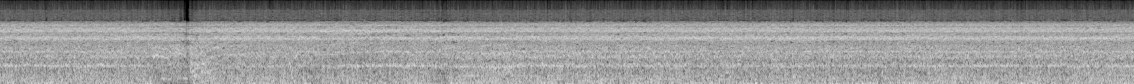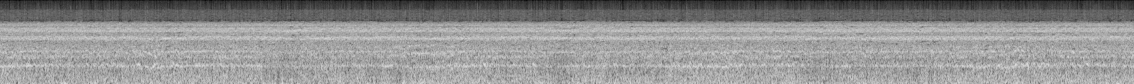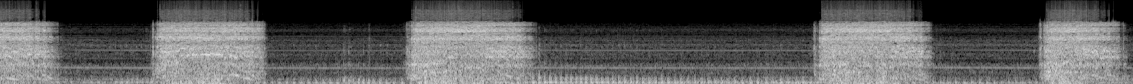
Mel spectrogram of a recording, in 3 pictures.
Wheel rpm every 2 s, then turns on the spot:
210, 190, 220, 230, 230, 230, 230, 230, 230, 220, 220, 110, 50, 70, 0, 70, 30.
none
